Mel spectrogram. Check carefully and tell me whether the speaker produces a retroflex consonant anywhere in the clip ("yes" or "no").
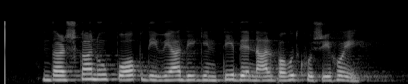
no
